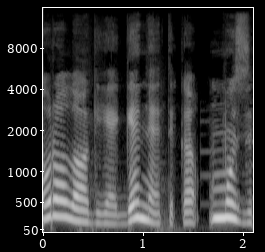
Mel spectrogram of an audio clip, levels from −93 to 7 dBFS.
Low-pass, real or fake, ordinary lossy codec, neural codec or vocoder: 14.4 kHz; fake; AAC, 48 kbps; autoencoder, 48 kHz, 128 numbers a frame, DAC-VAE, trained on Japanese speech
